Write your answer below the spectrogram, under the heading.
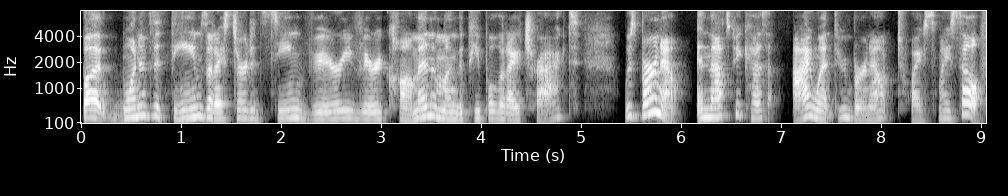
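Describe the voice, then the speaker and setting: A woman at a medium pitch with lively intonation and a fairly quick pace, over a quiet background. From US, half Mexican family. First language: Spanish. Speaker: burnout recovery coach. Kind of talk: webinar presentation. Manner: casual, conversational.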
